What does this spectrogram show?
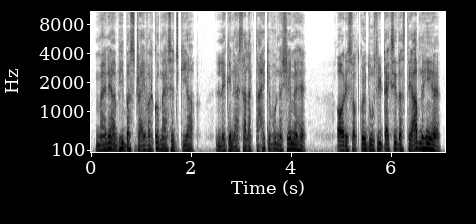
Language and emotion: Urdu, fearful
